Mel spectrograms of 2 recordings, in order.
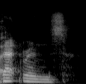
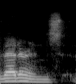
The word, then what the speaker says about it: veterans: Yeah, you see, this is why you're disrespecting our veterans. There's an extra syllable in there and you're trying to shorten the word.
